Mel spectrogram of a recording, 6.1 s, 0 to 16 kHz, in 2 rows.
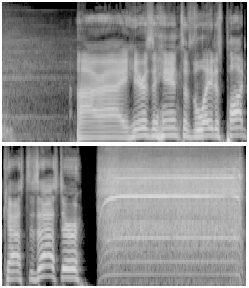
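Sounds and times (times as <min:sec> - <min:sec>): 
speech: 0:00.9 - 0:04.1
power drill whirring: 0:04.3 - 0:06.1.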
